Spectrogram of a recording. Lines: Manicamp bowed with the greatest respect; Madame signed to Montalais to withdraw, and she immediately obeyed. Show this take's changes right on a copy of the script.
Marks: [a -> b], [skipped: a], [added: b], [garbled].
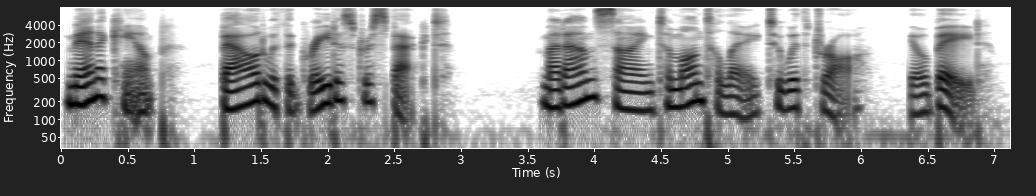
Manicamp bowed with the greatest respect; Madame signed to Montalais to withdraw, [skipped: and she immediately] obeyed.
